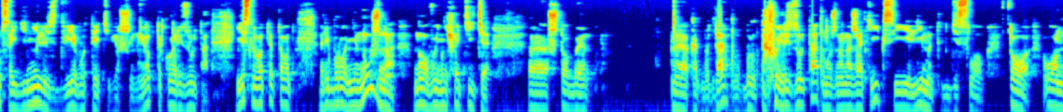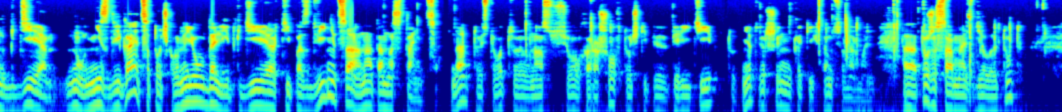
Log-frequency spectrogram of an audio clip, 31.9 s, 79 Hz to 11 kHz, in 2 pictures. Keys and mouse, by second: 1.9 middle click, 2.5 ctrl+z, 11.6 middle click, 12.4 x, 21.7 middle click, 24.8 1, 26.0 middle click, 27.3 middle click, 28.4 shift+middle click, 28.8 2, 29.2 right click, 29.7 shift+right click, 30.9 x.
